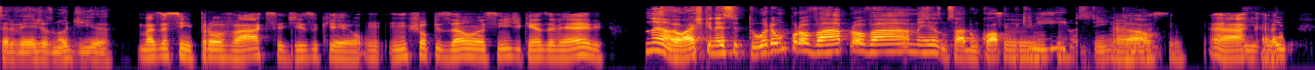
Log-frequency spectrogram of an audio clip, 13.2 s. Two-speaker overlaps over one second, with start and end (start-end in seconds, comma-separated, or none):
9.9-11.7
